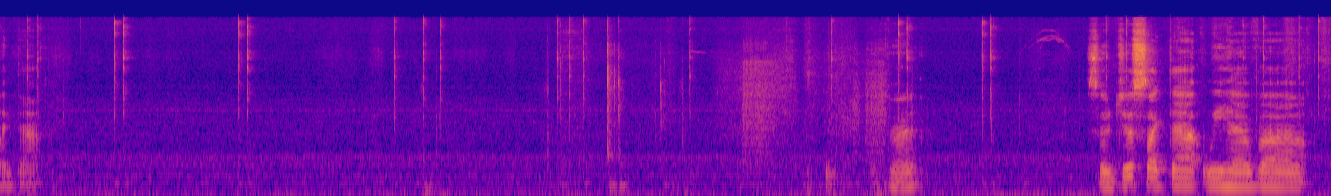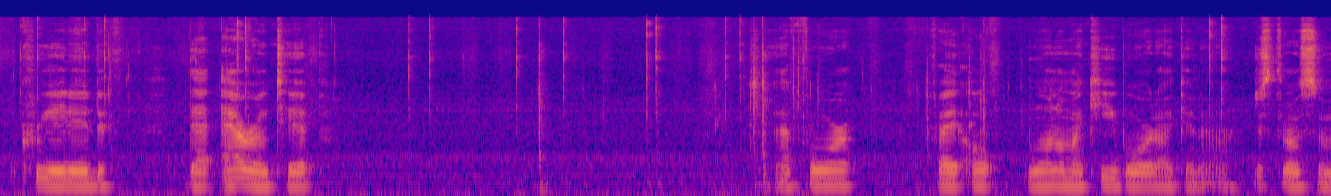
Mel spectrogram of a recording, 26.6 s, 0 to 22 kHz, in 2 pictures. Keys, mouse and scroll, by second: 0.3 middle click, 1.1 click, 2.4 click, 4.0 middle click, 4.4-5.6 alt+middle drag, 5.7 middle click, 6.1 F4, 6.9-8.3 alt+middle drag, 9.0 click, 9.8 click, 11.1 middle click, 12.4 middle click, 13.0 middle click, 13.5 middle click, 14.2 middle click, 15.7 click, 17.4 middle click, 18.5-19.0 alt+middle drag, 19.8 click, 20.6 middle click, 20.8 F4, 23.0 alt+1, 25.4 click.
